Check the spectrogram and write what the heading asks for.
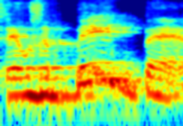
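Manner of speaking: big bear voice. Shown as a demonstration. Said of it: "read a bedtime story".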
